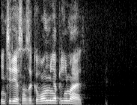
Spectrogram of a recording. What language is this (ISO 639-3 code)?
rus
